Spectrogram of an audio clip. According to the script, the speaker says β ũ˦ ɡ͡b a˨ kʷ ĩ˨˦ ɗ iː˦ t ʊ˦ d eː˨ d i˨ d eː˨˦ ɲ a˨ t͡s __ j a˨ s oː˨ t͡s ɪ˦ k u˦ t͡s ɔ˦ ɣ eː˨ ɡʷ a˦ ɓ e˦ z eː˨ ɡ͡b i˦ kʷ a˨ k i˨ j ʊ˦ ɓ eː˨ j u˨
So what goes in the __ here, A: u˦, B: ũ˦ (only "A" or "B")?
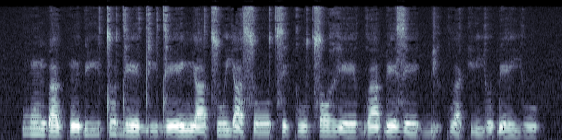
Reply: A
